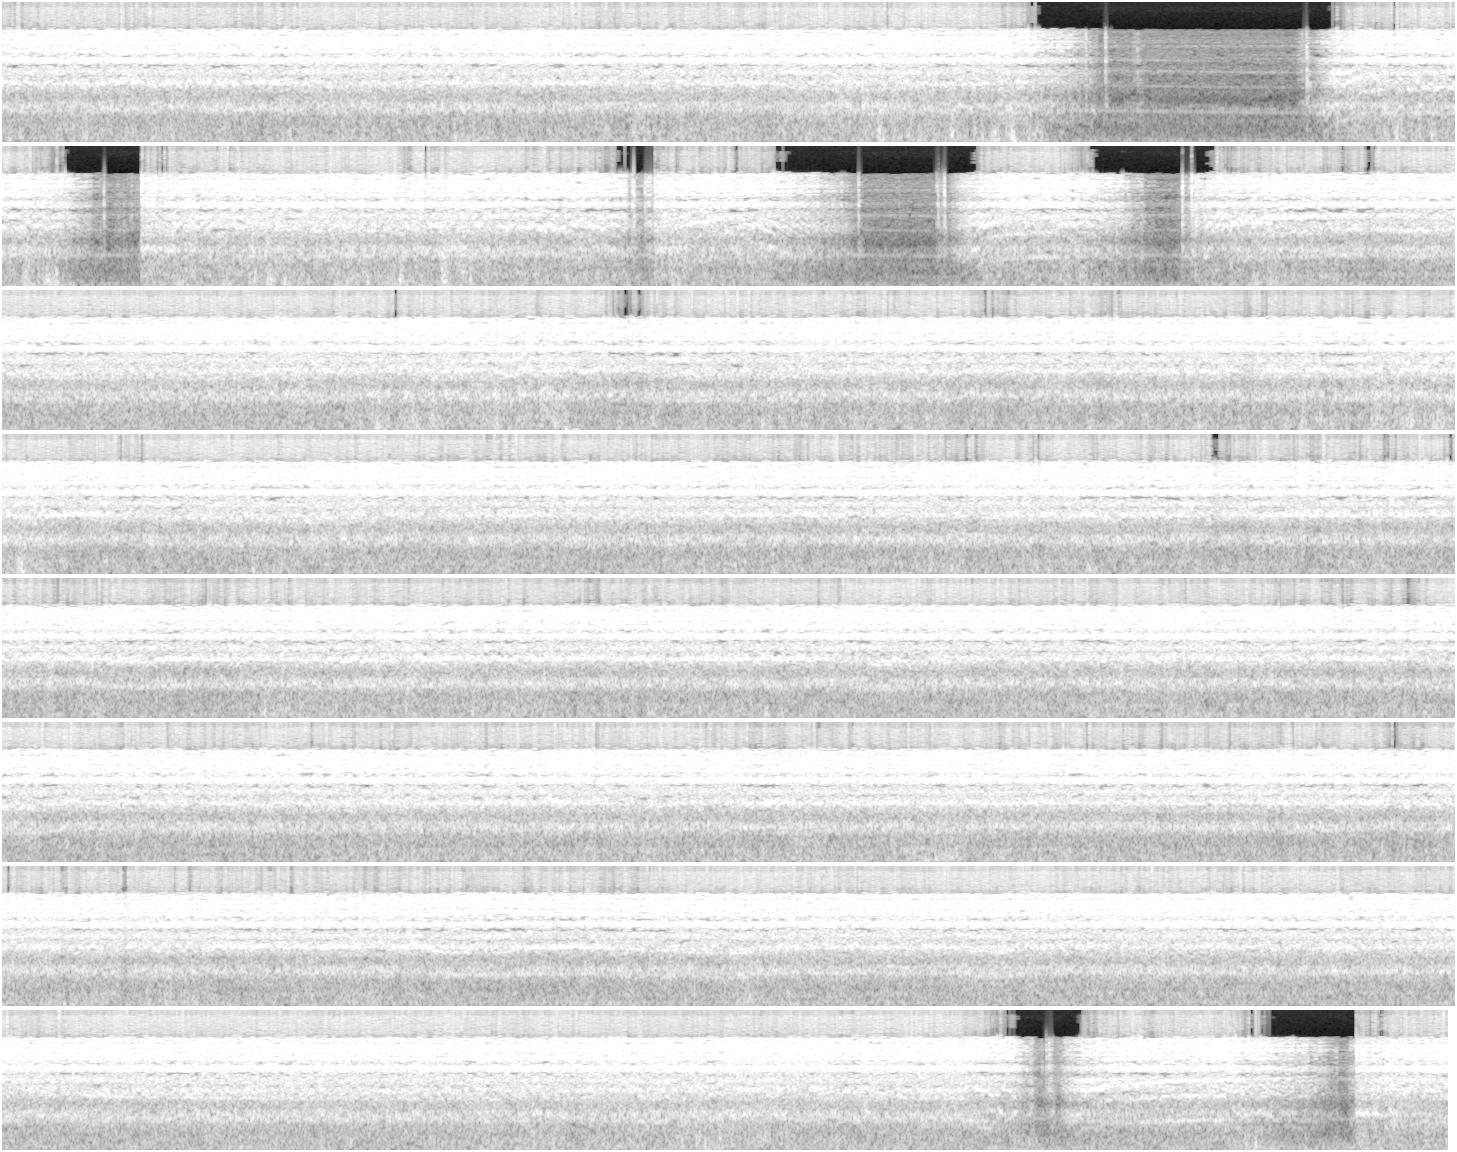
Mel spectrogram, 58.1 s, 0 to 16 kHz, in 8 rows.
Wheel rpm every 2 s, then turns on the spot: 230, 230, 150, 80, 160, 80, 90, 210, 220, 220, 230, 230, 230, 230, 230, 230, 230, 230, 230, 230, 230, 230, 230, 220, 230, 230, 210, 190, 100.
none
